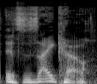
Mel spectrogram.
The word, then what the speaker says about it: Zajko: It's Zajko. Zajko. Yes. Very good. Sounds like psycho, Rhymes with but psycho. with a Z.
